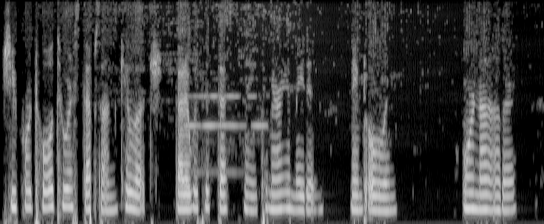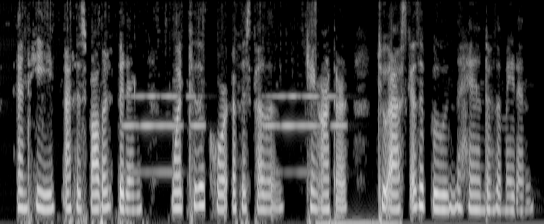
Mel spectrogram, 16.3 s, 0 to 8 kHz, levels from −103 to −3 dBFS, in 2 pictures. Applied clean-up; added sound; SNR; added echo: classical method spectral subtraction.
